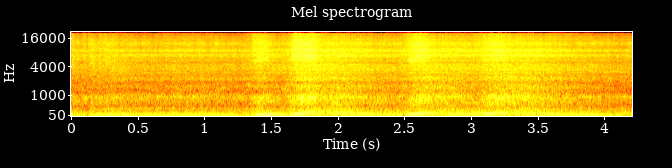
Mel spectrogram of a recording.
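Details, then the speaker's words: 1963 Corvette split-window, revived after sitting for years, now switched over to electric: deep steady V8 burble with smooth throttle blips climbing and settling cleanly; runs nice and smooth, normal running. "lock make sure the tires ain't messed up or nothing runs nice and smooth tying it back up get ready to go deliver it"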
